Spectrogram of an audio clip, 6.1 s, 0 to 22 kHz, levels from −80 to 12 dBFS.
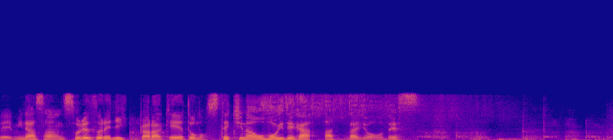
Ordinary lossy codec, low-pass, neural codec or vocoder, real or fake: none; 7.2 kHz; codec, 16 kHz, 1 kbps, X-Codec, HuBERT features, trained on LibriSpeech; fake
